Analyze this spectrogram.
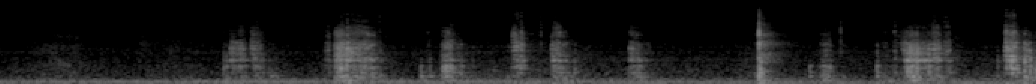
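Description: Wooden popsicle stick spreading and scraping thick acrylic gel medium across a gessoed panel: soft, irregular scraping strokes over a low steady hum.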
